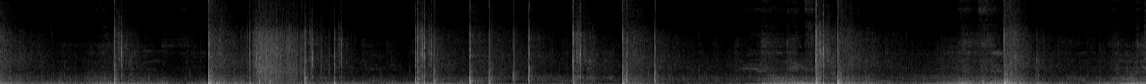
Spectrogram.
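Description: Aerial fireworks bursting overhead: a string of sharp bangs and pops, with a quick run of them in the middle. Music plays underneath in the second half.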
